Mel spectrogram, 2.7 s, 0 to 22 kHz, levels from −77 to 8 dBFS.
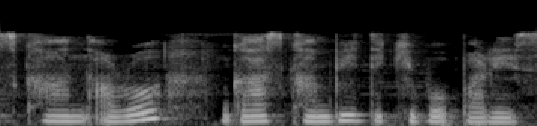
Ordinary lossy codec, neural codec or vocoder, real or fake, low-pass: none; none; real; 7.2 kHz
